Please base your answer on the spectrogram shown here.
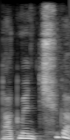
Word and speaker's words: documents: 그래서 documents, documents가 아닙니다. documents. Reveal the grim reality.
